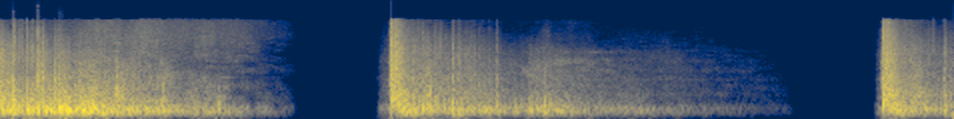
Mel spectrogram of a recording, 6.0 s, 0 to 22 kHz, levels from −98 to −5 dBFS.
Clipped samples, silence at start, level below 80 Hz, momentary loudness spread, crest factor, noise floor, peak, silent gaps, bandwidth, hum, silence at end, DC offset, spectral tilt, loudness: under 0.1%; 0 s; -52 dBFS; 19 LU; 20 dB; under -90 dBFS; 0 dBFS; 1.88-1.93 s, 2.05-2.31 s, 4.96-5.15 s, 5.26-5.30 s, 5.41-5.45 s; 12.5 kHz; none; 0 s; under 0.1%; -5 dB/octave; -17 LUFS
